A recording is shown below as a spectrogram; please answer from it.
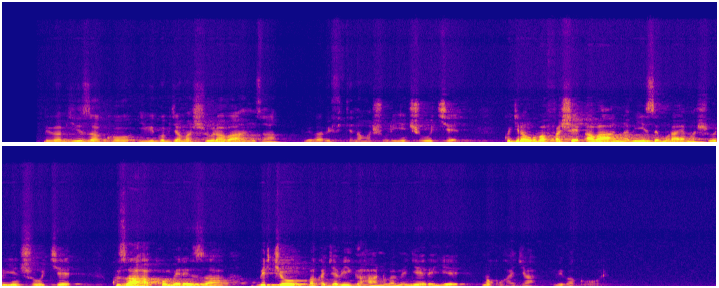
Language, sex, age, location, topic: Kinyarwanda, male, 25-35, Huye, education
